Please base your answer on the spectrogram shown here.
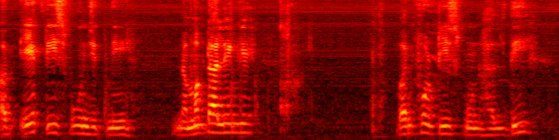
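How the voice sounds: A woman with a low pitch and a slightly mellow tone speaks at a fairly slow pace with ordinary pitch variation.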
